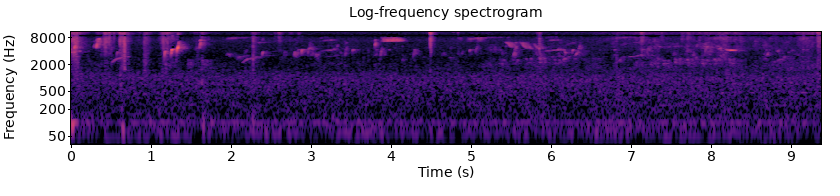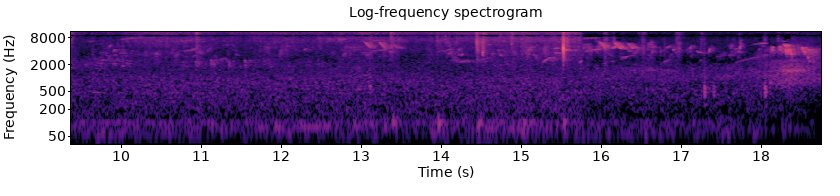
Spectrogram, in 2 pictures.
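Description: Small birds chirping and twittering on and off over a steady low rumble of outdoor background noise, with a few faint clicks.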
